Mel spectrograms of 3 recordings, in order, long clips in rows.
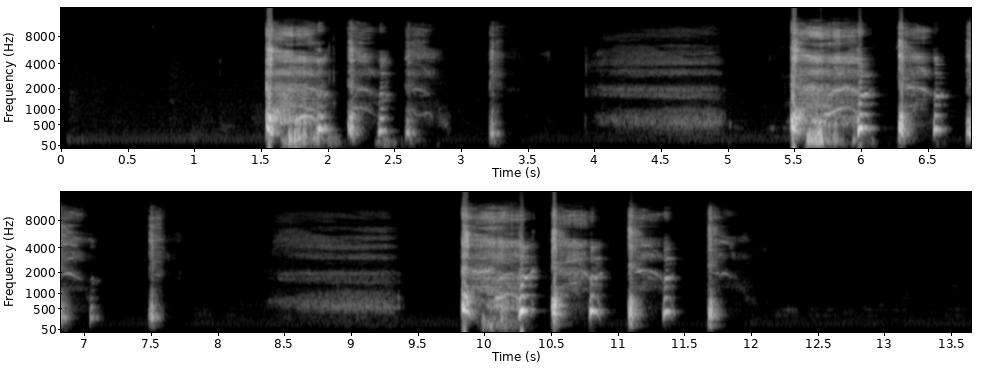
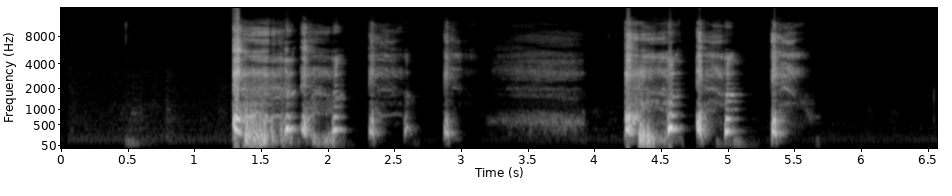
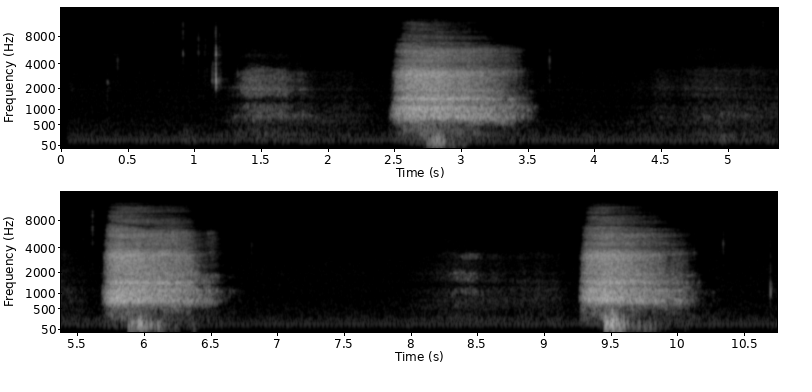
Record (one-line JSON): {"three_cough_length": "13.7 s", "three_cough_amplitude": 32768, "three_cough_signal_mean_std_ratio": 0.27, "cough_length": "6.6 s", "cough_amplitude": 32768, "cough_signal_mean_std_ratio": 0.3, "exhalation_length": "10.8 s", "exhalation_amplitude": 15687, "exhalation_signal_mean_std_ratio": 0.36, "survey_phase": "beta (2021-08-13 to 2022-03-07)", "age": "18-44", "gender": "Female", "wearing_mask": "No", "symptom_none": true, "smoker_status": "Never smoked", "respiratory_condition_asthma": false, "respiratory_condition_other": false, "recruitment_source": "REACT", "submission_delay": "0 days", "covid_test_result": "Negative", "covid_test_method": "RT-qPCR", "influenza_a_test_result": "Negative", "influenza_b_test_result": "Negative"}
